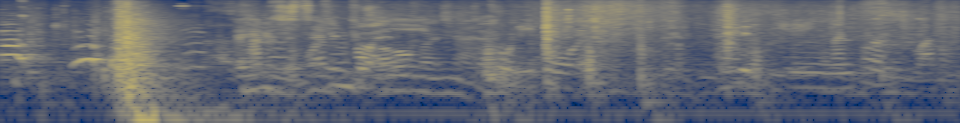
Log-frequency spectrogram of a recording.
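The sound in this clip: A single heavy door slam as visitors leave, a sharp loud thud near the start followed by people talking.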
